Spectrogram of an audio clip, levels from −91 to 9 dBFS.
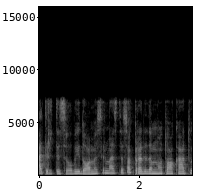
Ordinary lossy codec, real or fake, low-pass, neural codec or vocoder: MP3, 96 kbps; real; 7.2 kHz; none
